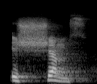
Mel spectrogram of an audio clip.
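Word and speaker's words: الشمس: And now what I do is, instead of saying il, I skip the il and I say ish. Again, instead of pronouncing il, I would pronounce ish, and then I would say shams. Ish shams. Why? Because sha is one of the sun letters. So when we have a sun letter, we double the letter itself and we skip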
